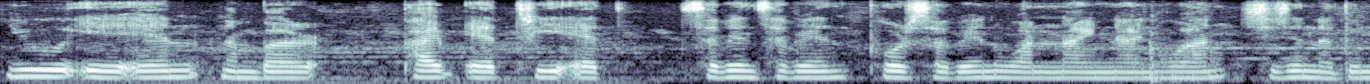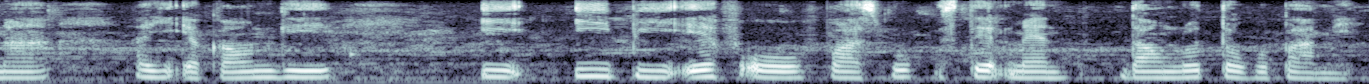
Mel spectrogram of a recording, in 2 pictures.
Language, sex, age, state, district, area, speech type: Manipuri, female, 45-60, Manipur, Churachandpur, urban, read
